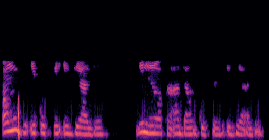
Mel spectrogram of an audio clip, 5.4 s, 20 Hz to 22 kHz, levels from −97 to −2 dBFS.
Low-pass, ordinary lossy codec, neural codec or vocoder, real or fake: 3.6 kHz; none; none; real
